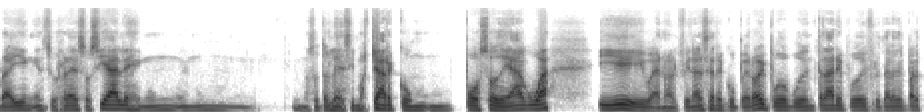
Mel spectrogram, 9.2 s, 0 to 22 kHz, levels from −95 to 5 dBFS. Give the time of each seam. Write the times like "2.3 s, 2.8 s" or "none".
none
